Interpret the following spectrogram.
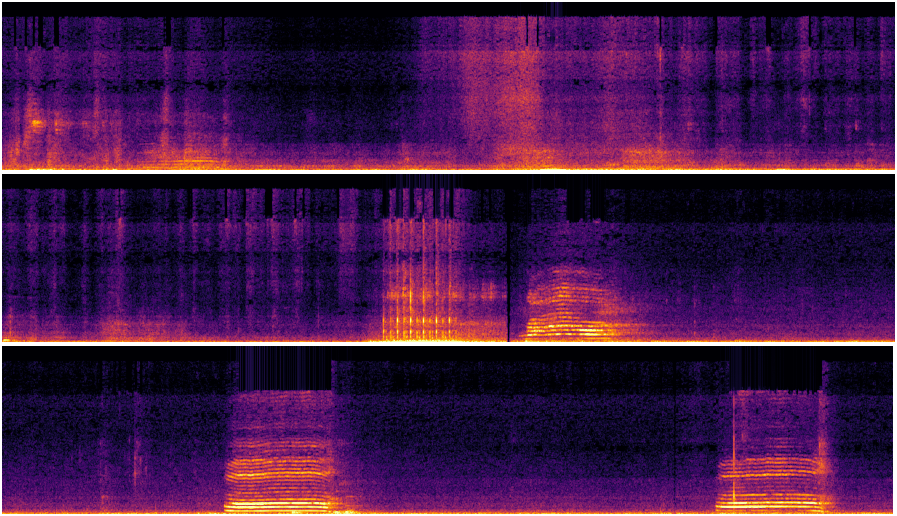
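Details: Unagi-kun, a talkative rescued pet cat, meowing to make its appeals: a faint early mew, then three clear drawn-out meows with wavering pitch, a few seconds apart, among soft indoor thumps and handling noise.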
